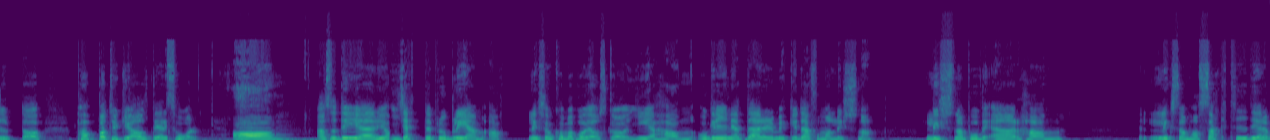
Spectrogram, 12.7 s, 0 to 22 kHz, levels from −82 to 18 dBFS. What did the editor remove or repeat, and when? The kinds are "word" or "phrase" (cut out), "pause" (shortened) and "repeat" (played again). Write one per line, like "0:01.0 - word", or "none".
0:01.7 - word
0:03.9 - word
0:05.2 - word
0:05.8 - word
0:09.8 - word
